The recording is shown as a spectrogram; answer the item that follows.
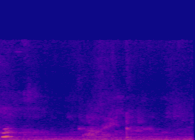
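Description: The end of a spoken word right at the start, then a quiet room with a faint whispered voice a little past a second in.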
